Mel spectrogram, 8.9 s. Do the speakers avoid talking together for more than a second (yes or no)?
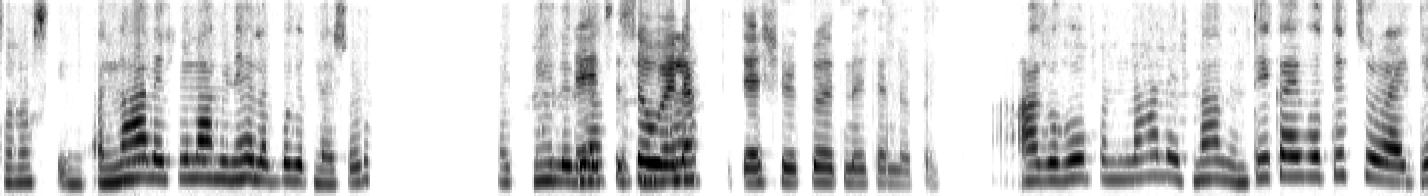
yes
